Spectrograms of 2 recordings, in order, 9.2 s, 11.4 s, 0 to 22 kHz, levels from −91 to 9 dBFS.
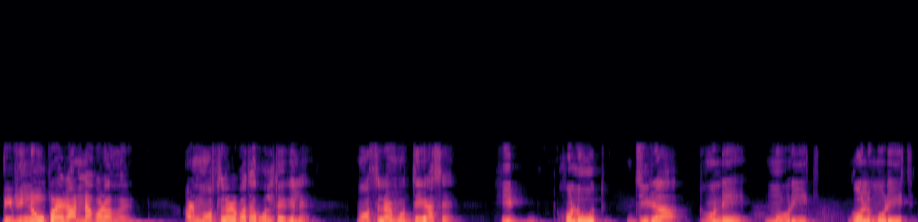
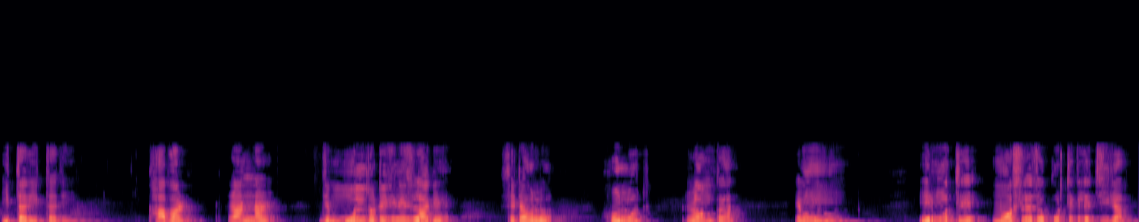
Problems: background sounds at intervals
